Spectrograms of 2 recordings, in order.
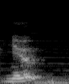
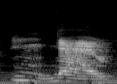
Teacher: un australien va faire no, tu vois. C'est très, ça part un peu dans le grave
